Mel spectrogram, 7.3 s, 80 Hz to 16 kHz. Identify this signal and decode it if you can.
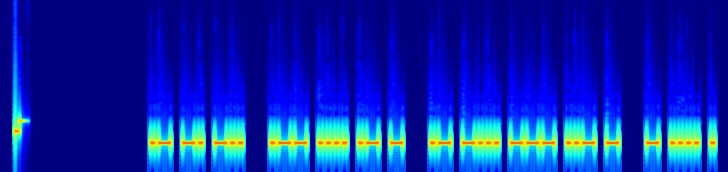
Morse code, heard as a keyed tone, about 30 wpm, 700 Hz. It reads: AND WHAT ABOUT THE
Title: Sentences from Top 1000 Words - Review Part 5 - 30wpm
